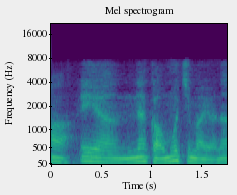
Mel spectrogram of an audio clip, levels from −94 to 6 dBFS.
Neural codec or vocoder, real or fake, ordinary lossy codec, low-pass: codec, 24 kHz, 0.5 kbps, DualCodec; fake; Opus, 24 kbps; 7.2 kHz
